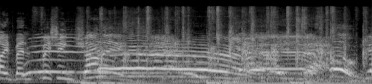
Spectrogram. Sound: Sidemen cheering and clapping

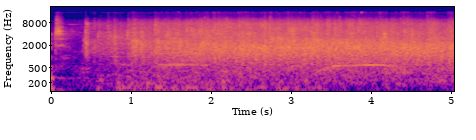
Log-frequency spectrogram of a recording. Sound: audience applauding

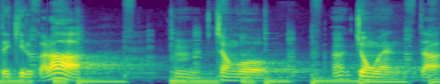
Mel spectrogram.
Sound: he's trying to say Chinese

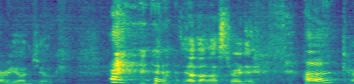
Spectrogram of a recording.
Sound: laugh

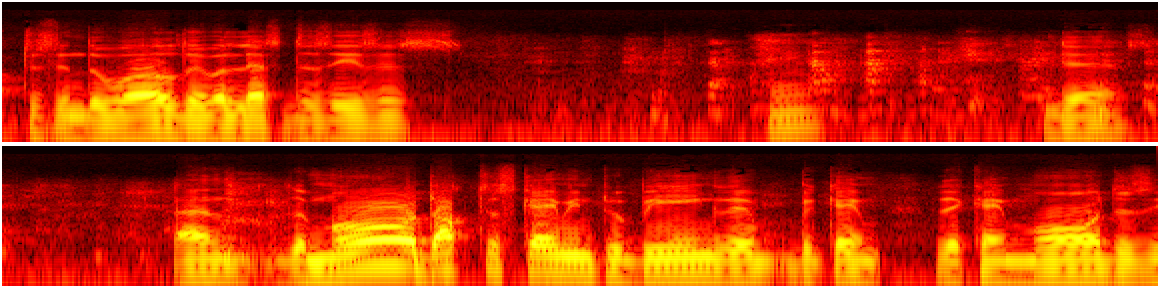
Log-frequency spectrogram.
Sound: laughter

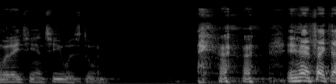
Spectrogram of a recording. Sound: laughs

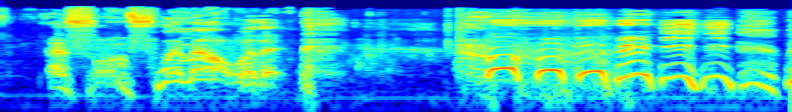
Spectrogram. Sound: giggling

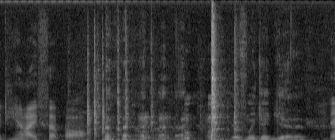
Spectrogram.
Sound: people chuckling

